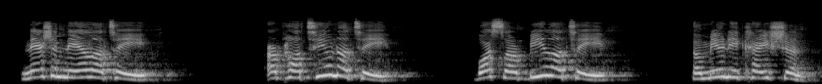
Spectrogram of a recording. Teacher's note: communication, trọng âm rơi vào âm tiết thứ 4, còn lại thì trọng âm rơi vào âm tiết thứ 3.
